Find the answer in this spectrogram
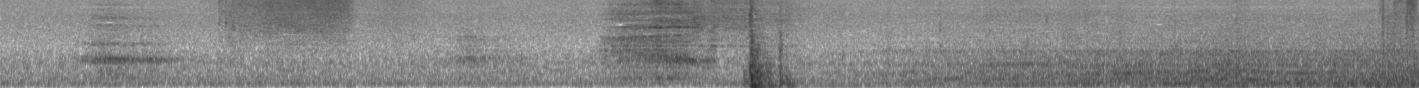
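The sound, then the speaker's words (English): Street traffic rumbles steadily, with an engine rising in pitch as a vehicle accelerates past, and a short sharp thump partway through. No one speaks. “You know, if there are fewer cars here, this would actually be a pretty good way to go.”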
